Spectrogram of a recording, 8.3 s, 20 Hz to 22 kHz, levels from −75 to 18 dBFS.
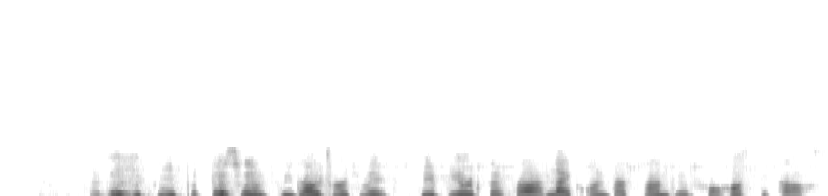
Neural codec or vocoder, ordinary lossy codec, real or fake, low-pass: codec, 16 kHz, 1.1 kbps, Voila-Tokenizer; none; fake; 5.4 kHz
